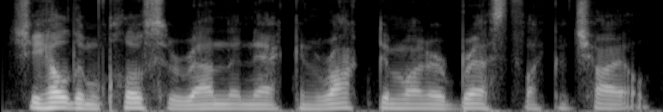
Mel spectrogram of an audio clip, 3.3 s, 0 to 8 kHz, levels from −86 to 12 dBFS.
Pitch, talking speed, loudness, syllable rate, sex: 115 Hz, 290 wpm, -19 LUFS, 5.7 syllables/s, male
